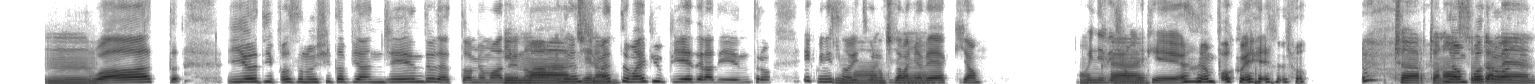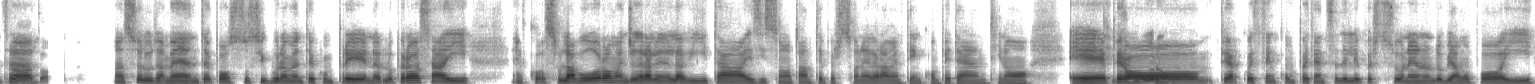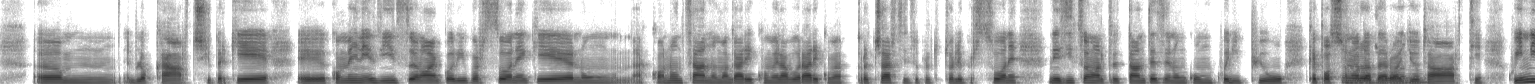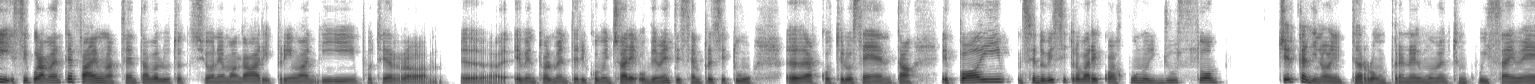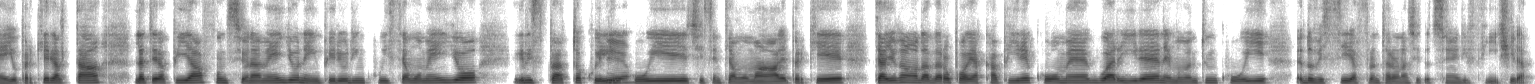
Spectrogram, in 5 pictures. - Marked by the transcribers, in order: drawn out: "What?"; in English: "What?"; tapping; laughing while speaking: "io"; other background noise; laughing while speaking: "è un po' quello"; "Si" said as "ì"
- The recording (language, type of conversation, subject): Italian, advice, Come posso iniziare a chiedere aiuto quando mi sento sopraffatto?
- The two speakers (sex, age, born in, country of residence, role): female, 20-24, Italy, Italy, advisor; female, 20-24, Italy, Italy, user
